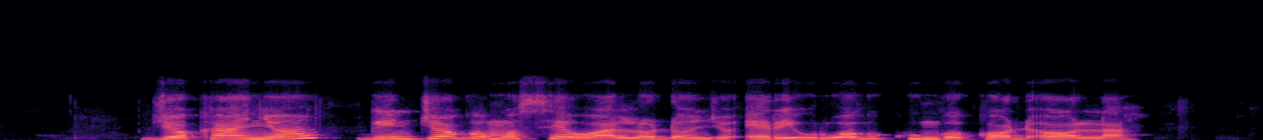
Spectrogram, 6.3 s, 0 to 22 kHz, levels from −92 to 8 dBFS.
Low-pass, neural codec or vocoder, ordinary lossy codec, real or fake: 7.2 kHz; none; Opus, 16 kbps; real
